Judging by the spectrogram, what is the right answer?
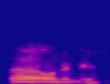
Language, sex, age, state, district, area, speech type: Telugu, male, 18-30, Telangana, Khammam, urban, conversation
